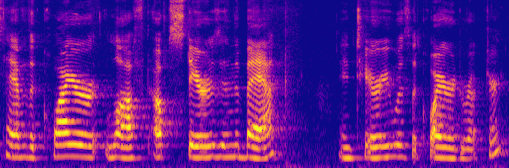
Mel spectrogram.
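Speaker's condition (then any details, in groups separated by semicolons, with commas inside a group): No condition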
